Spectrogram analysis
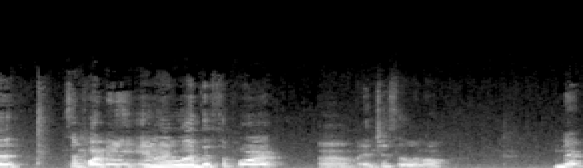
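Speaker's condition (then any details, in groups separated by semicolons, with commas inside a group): Spastic quadriplegic cerebral palsy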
